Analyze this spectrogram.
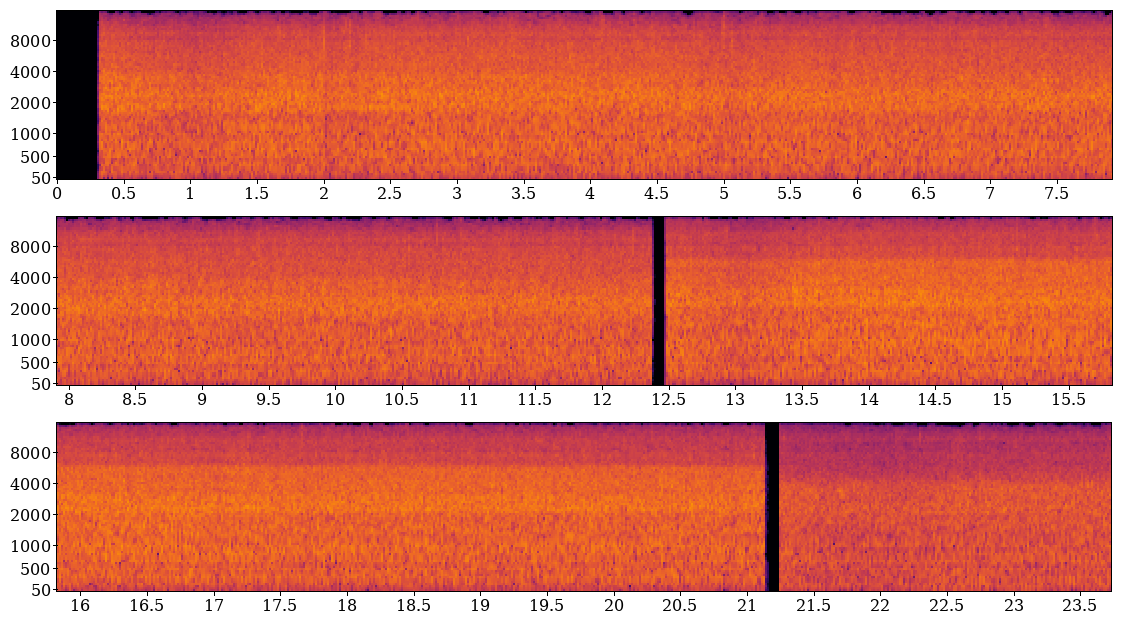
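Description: Steady downpour of rain on leafy garden plants and wet concrete. The sound cuts out for an instant twice. Near the end it gives way to a quieter, duller rush of rainwater running along a concrete drain channel.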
